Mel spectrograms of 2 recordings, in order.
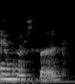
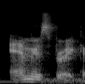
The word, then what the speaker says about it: Amherstburg: Is that how you pronounce that too? Amherstburg. Amherstburg.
